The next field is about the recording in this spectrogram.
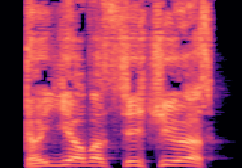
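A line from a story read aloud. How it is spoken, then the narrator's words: Shouting. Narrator (Russian): закричал он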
